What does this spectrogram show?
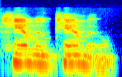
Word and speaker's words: camu camu: familiar with is called camu camu happens to be high in vitamin c how do you spell it c-a-m-u-c-a-m-u so it's just camouflaging and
